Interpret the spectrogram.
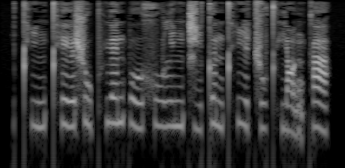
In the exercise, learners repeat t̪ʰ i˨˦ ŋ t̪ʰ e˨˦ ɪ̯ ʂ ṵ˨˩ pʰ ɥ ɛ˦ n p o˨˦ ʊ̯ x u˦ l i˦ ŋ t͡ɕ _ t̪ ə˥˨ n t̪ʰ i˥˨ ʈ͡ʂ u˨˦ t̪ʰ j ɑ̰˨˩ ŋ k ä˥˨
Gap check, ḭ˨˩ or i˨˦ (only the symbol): i˨˦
